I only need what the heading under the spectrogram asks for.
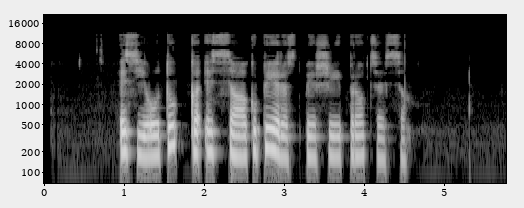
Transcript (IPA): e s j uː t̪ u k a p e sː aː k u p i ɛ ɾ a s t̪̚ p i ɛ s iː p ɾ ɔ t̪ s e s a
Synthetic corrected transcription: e s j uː t̪ u k a ʔ e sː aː k u p i ɛ ɾ a s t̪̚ p i ɛ ʃ iː p ɾ ɔ t̪ s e s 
